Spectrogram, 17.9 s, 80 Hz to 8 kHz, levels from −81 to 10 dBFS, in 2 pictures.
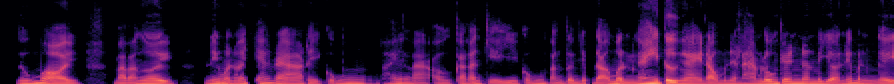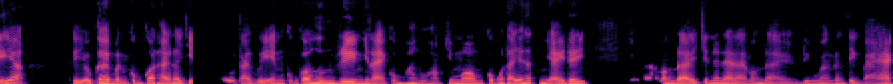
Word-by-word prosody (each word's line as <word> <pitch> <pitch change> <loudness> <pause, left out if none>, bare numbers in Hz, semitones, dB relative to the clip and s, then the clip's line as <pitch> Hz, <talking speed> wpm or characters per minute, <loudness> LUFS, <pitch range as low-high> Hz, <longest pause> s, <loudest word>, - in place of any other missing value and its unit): Đúng 150 +5 +1
rồi. 135 - +3 0.3
Mà 115 -2 -2
bạn 120 +6 -2
ơi, 155 -4 +2 0.3
nếu 175 +6 0
mà 180 - +1
nói 150 +5 -1
chán 190 +5 -1
ra 150 -5 0
á 155 - -2
thì 125 -6 -5
cũng 170 +9 -4
thấy 165 +4 -5
là, 145 - -6
ừ, 110 -1 -9
các 155 +1 -4
anh 145 -2 -1
chị 125 +5 -4
cũng 145 +9 -5
tận 120 +4 -6
tình 120 -2 -1
giúp 150 - -6
đỡ - - 0
mình 140 -8 +2
ngay 175 +6 +7
từ 150 -4 +8
ngày 140 -1 0
đầu 135 0 +1
mình 145 +1 -5
đi 165 - -3
làm 155 -2 -3
luôn, 170 +1 +4
cho 185 - +2
nên 185 0 +2
bây 185 0 0
giờ 150 -4 +2
nếu 180 +6 -1
mình 155 -10 -2
nghỉ 125 - +1
á 245 - +1 0.5
thì, 130 -2 +1
ô - - +2
kê, 175 +2 +5
mình 140 -7 -1
cũng 145 +6 -5
có 220 - +3
thể - - +1
nói 195 +1 +2
chuyện: 205 - -2 0.3
"Ừ, 115 - -6
tại 110 +3 -4
vì 130 0 -2
em 150 +2 -2
cũng 150 - -10
có 200 - +4
hướng 195 +1 +4
riêng, 175 -1 +4
với 180 - 0
lại 130 -3 +1
cũng 165 +4 -5
hông 175 -2 0
phù 140 - -7
hợp 135 -2 -6
chuyên 165 0 -2
môn." 155 -3 +1
Cũng 145 - -3
có 190 - +1
thể 165 -4 +1
giải 170 +3 +4
thích 220 - 0
như 185 - +1
vậy 135 +4 +2
đi. 175 +1 +3 0.4
Nhưng - - -25
mà - - -10 0.2
vấn 205 - -1
đề 130 -8 +3
chính 165 +11 -3
ở - - 0
đây 170 -7 +1
là 120 -2 -3
vấn 165 +5 -3
đề 115 -6 -6
liên 135 +2 -5
quan 140 -1 -4
đến 155 +3 -5
tiền 120 -5 -4
bạc, 115 +7 -3
155 Hz, 300 wpm, -22 LUFS, 130-175 Hz, 0.5 s, từ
